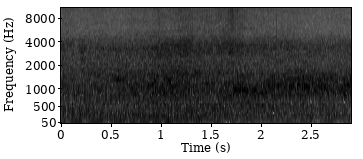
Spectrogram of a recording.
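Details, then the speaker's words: Toyota Altis 3ZZ 1600cc won't start: steady electric whir as the starter motor free-spins without cranking the engine. "โน้ทก็สตาร์ทไม่ติดนะครับมีอาการเหมือนไดสตาร์ทจะรูด"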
